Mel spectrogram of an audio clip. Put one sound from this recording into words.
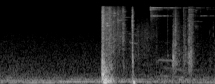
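A suppressed rifle fires a muffled shot.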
